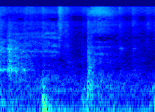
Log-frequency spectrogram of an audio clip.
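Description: A dog hopping off a raised cot and walking away across the floor: a few faint thumps of paws, the first about half a second in and more a little after a second.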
